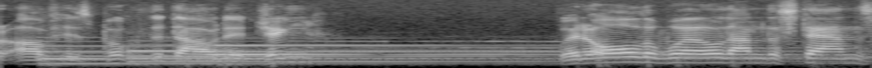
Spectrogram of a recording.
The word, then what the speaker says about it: Ching: be pronounced Ching but it's Jing like a j and so Jing in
